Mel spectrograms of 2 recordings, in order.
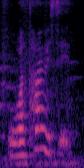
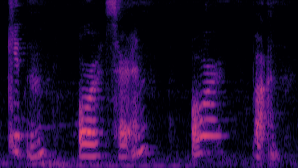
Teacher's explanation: the T sounds in what is dropped, and the vowel sounds before it is closed at the glottis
